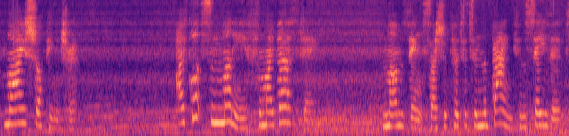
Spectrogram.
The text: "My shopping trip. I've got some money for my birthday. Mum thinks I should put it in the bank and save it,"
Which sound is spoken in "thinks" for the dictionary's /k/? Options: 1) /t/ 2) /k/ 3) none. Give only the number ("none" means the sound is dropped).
2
